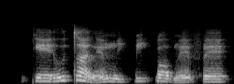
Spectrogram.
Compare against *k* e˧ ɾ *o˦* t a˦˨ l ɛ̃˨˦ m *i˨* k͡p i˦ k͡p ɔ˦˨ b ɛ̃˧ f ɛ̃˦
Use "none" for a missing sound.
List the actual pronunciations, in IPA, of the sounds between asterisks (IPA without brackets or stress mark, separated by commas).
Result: k, u˦, i˧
